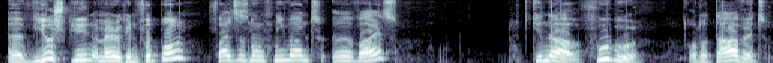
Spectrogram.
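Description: A man in his twenties co-hosting a casual podcast, halting and searching for words. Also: high-pitched, expressive, dark tone, no room sound, studio quality. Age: 20s. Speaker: podcast co-host and football coach.

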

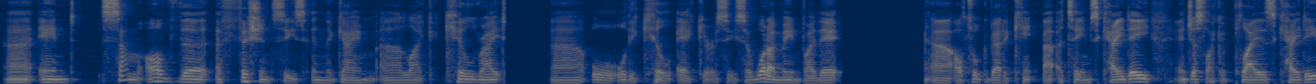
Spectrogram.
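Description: A man with a New Zealand accent hosting a solo gaming podcast, explaining things at a measured pace with many "uh" fillers and restarts. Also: sits low. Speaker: podcast host.

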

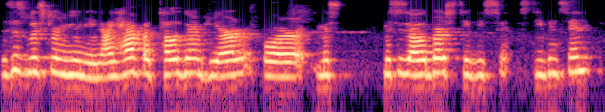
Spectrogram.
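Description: A woman playing a courteous, formal telephone clerk in a radio play, speaking in a measured, official way. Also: a little high, steady tone, a little mellow, close to an everyday voice, low-quality recording. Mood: businesslike.

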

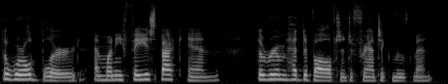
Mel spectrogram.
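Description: A woman's voice: medium pitch, steady tone, normal speed, dry recording. Dry-sounding woman narrating fiction. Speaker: fan fiction audiobook narrator. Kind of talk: scripted narration.

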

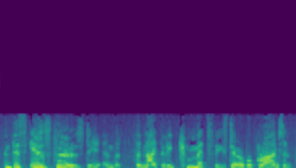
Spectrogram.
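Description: An actress playing an anxious, fretful rooming-house landlady with a breathy voice in a 1970s radio drama. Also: sits high, lively intonation, fairly bright tone. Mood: upset, fretful. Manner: fluttery, halting, anxious. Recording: dull 1970s radio recording.

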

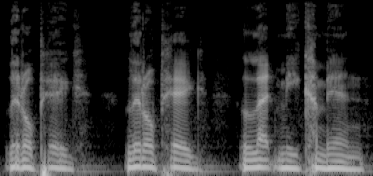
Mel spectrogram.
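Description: A man voicing a sly, hungry wolf in a storybook, with a slow, drawn-out, coaxing delivery. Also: on the low side, fairly even intonation, darkish tone. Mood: menacing. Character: sly, hungry male wolf trying to trick a pig.

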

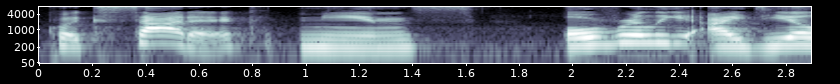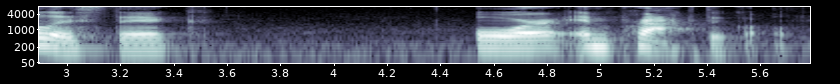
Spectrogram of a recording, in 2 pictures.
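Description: A woman whose first language is Romanian, hosting a podcast and going slowly through vocabulary words, spelling each one letter by letter. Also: medium pitch, expressive, fairly bright tone. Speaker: podcast host. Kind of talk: vocabulary lesson, casual spelling and definitions. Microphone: phone app recording.

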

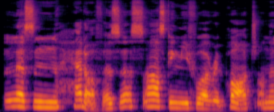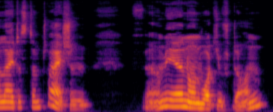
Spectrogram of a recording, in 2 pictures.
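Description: Audio story role: cool male demon , read by a woman, casual, roguish, lowish voice. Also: lively intonation, a little slow, darkish tone. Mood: brisk, casual.

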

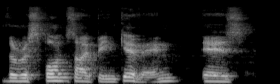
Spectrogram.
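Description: A man's voice: on the high side, slow, a bit bright. Earnest man in an echoey room. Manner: earnest, reflective, encouraging. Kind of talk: motivational talk on mindset.

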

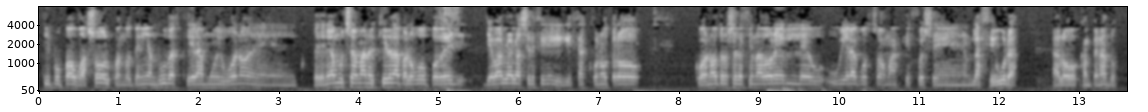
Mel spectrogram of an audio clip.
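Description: A man joins a casual basketball chat to add details. His voice is husky and sits at a middling pitch. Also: little pitch movement, brisk, highs cut off.

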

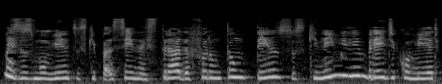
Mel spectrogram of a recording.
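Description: A woman's voice: high-pitched, brisk, a little mellow, natural voice. An actress playing a young woman who inherited a farm in a radio drama, speaking in a composed, formal way that turns curt when she is displeased. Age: young adult. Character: Maria, young woman heir of a farm, gentle but firm.

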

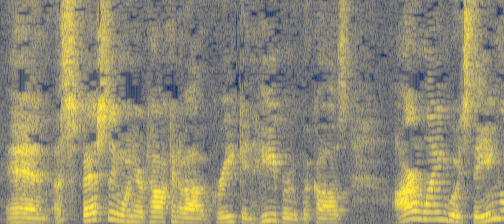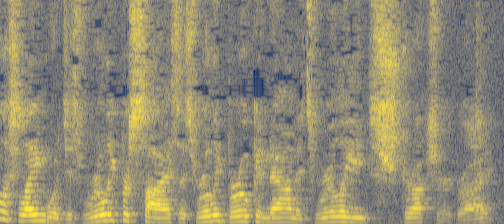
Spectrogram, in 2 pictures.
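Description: A man's voice: fairly high pitch, animated, normal speed. A man leading a small Bible study, explaining word-study tools step by step and checking in with the group as he goes. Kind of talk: casual teaching to a small group. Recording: echoey room, faint background noise.

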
